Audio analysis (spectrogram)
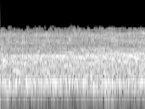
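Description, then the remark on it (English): A basketball crowd cheers for Jonesville against Laingsburg, rising to its feet as Jackson Pfeiffer plays late in a four-point game, in a loud, sustained roar, many voices blending into a dense, steady wall of noise with scattered shouts and no letup. “Jackson Pfeiffer has the crowd coming onto their feet for Jonesville. Laingsburg counters to our left. Listen to the bedlam.”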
